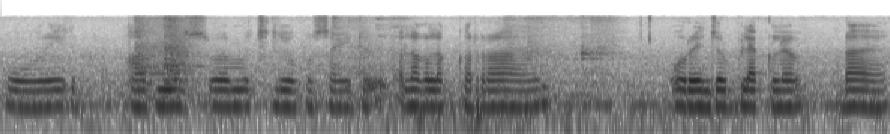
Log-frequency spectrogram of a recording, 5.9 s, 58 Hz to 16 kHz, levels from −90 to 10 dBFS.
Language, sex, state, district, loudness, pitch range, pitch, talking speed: Hindi, female, Haryana, Jhajjar, -17 LUFS, 185-190 Hz, 185 Hz, 170 wpm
